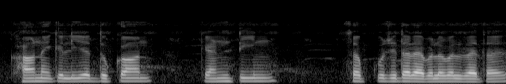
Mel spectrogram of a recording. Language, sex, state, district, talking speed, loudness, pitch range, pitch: Hindi, male, Uttar Pradesh, Hamirpur, 130 wpm, -24 LUFS, 140-150 Hz, 145 Hz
